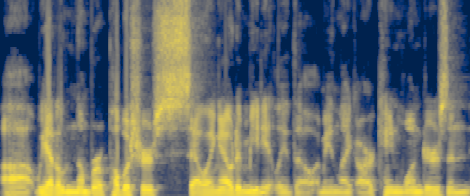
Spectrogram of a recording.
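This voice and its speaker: This man has a normal speaking voice. He talks at a moderate pace and a medium pitch. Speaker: podcast host. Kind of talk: casual chat.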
